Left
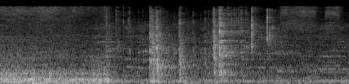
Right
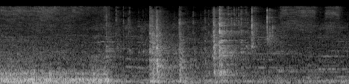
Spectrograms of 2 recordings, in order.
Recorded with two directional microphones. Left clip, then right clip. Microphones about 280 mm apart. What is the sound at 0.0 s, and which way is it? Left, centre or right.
Vehicle, left.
